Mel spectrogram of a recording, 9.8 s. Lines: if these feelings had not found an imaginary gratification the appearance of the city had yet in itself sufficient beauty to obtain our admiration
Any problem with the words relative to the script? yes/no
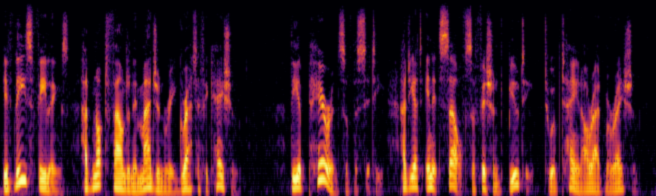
no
